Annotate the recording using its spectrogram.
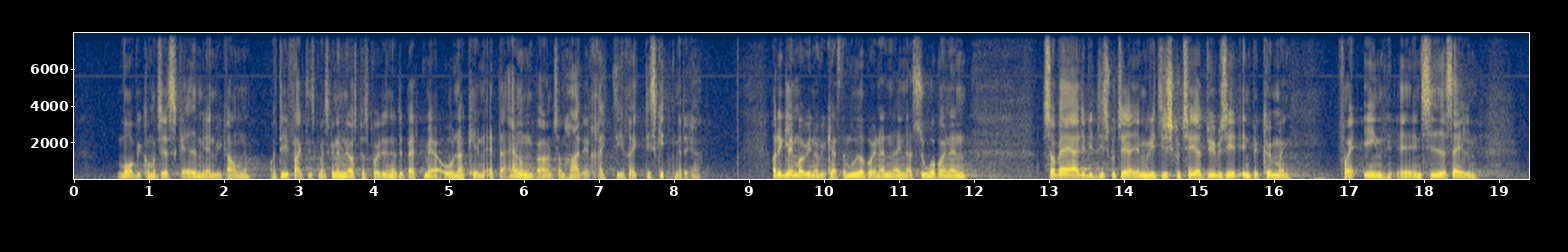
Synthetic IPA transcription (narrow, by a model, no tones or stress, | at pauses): ʋɒʋikʰɒ̽m̰ɐt͡sʰe̝æsɡ̥ɛːð̞ˠəme̝ɐenʋiɡ̥ɑ̈ʊnɐʔɒ̽d̥e̝æɐfɑ̈ɡ̥̚d̥isɡ̥mænsɡ̥ænemliɒ̽sə̥pʰæsə̥pʰɒ̽id̥enhæɐ̰d̥e̝b̥æd̥meæ̰ʔɔ̽nɐkʰen̰əæd̥ɑ̈ʔæɐno̝ːn̩b̥ɶɐ̰nsɒ̽mɦɑ̈d̥e̝ʁɛɡ̥̚d̥iʁɛɡ̥̚d̥isɡ̥id̥med̥e̝hæ̰ɐ̰ | ʔɒ̽ɾ̥e̝ɡ̥lemɐʋinɒʋikʰæsd̥ɐmuːð̞ˠɐpʰɒ̽he̝nænn̩ɒe̝ːnæɐsuːɐpʰɒ̽he̝nænn̩ | sɒ̽ʋæːɐd̥e̝ʋid̥isɡ̥ut͡sʰe̝̰ːɐjæmənʋid̥isɡ̥ut͡sʰe̝̰ːɐd̥yːb̥əse̝̰ːd̥e̝nb̥e̝kʰøm̰ʁeŋfɒ̽e̝̰nensiːð̞̩ˠæsɛ̰ːln̩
